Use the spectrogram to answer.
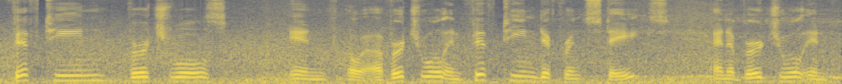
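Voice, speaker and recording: A man speaks against noticeable background noise. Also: dry sound with no echo. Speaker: geocaching vlogger. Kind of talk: casual vlog chat. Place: open country. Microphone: phone near.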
